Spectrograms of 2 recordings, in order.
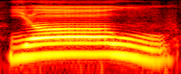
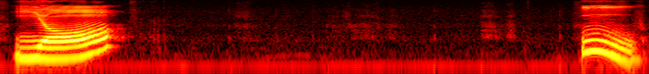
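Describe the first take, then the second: First: The two syllables are joined into one smooth sound. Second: The two syllables are said separately with a break. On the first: The speaker calls it right. "isumpay bitaw mo nang mahimong yo" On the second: The speaker calls it wrong. "instead of saying yo u"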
